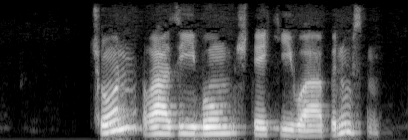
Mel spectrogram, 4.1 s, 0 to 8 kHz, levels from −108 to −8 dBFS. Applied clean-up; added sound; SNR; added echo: none; none; none; none.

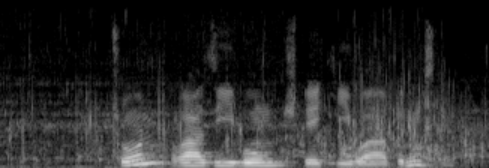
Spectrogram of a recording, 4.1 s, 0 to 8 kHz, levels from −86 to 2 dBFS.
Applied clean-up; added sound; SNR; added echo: none; Toilet flush; 17 dB; none.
